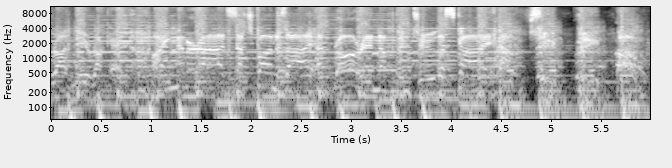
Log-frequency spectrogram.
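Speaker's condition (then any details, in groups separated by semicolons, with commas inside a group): No condition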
